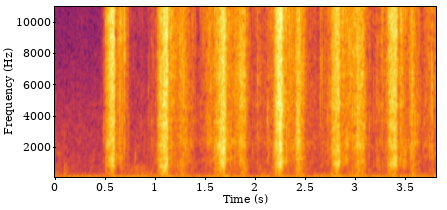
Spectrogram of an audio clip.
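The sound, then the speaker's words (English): Footsteps crunch through dry leaves among trees in a steady walking rhythm, about seven crisp, crackly steps with a bright, high-pitched rustle on each one, with no voices. “But, some leaf crunching there for you.”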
